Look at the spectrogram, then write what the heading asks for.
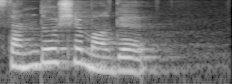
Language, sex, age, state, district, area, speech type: Tamil, female, 18-30, Tamil Nadu, Salem, urban, read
